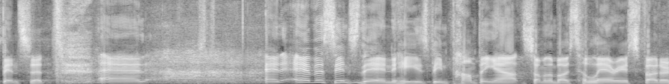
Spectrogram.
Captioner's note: laughter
